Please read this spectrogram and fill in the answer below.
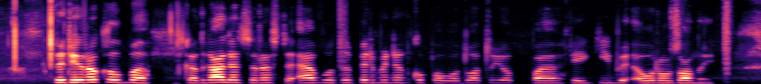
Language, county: Lithuanian, Tauragė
